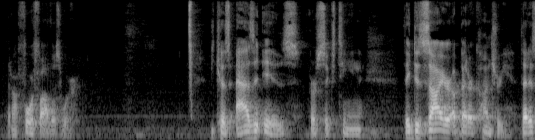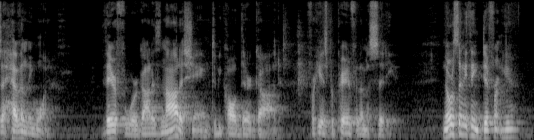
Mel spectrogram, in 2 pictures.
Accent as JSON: {"language": "English", "region": "upstate New York", "country": "United States", "tie": "born or raised there", "moved": "yes", "lives_now": "Florida, United States", "said": "I grew up in upstate New York"}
